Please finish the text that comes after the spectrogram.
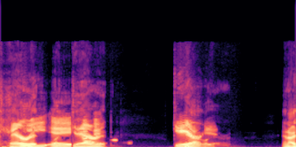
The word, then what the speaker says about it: Gerrit: for Gerrit Cole now Baseball Reference is telling me to pronounce it Garrett and I kind of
